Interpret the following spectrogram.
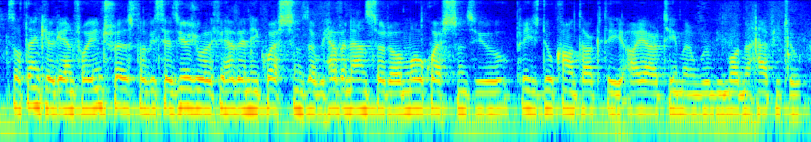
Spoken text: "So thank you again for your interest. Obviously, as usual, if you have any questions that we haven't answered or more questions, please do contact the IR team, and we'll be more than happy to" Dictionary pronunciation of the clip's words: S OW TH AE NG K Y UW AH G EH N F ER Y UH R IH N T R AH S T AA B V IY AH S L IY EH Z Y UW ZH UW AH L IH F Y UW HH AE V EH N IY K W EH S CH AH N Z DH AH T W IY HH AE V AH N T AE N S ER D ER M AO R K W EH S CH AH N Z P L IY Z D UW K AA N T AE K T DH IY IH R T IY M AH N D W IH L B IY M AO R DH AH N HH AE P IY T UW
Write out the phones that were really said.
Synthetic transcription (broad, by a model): S OW TH AE NG K Y UW AH G EH N F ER R IH N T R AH S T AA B V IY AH S L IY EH Z Y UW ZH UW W L IH F Y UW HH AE V EH N IY K W EH S CH AH N Z DH AH T W IY HH AE V AH N T AE N S ER D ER M AO R K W EH S CH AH N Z P L IY Z D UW K AA N T AE K T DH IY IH R T IY M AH N W IH L B IY M AO R DH AH N HH AE P IY T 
